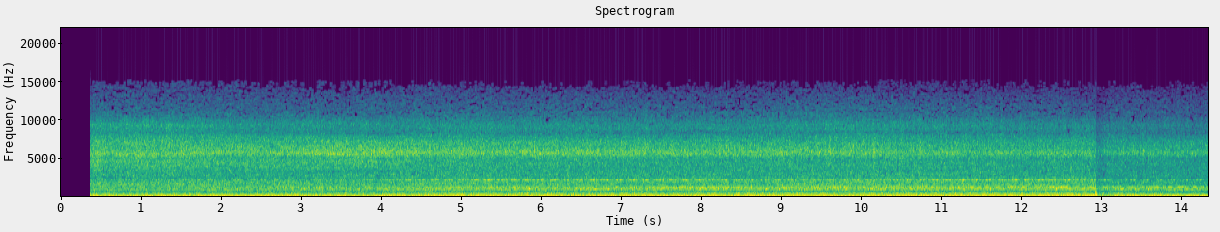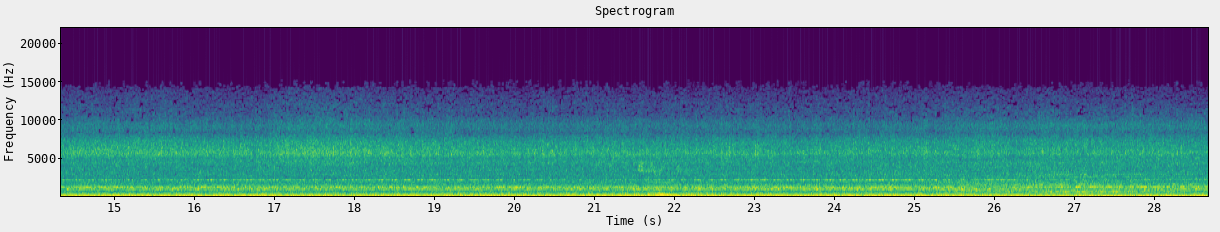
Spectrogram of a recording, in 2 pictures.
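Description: Fiat 640 tractor's diesel engine running steadily under load, driving a Dogar wheat thresher as wheat sheaves are fed in: a continuous drone of engine and threshing drum. A single sharp knock comes about halfway through.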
